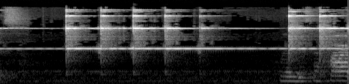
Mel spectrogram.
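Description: A bell struck repeatedly, five ringing hits at a steady pace followed by two more, each with a bright sustained resonant tone and a clear metallic shimmer, close and fairly loud.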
